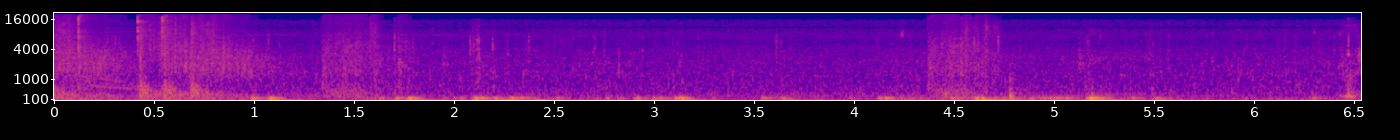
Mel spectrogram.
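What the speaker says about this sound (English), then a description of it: "Not sure where I'm getting shot from." Repeated gunfire in Turok 3: Remastered, a steady run of muffled shots and bursts spread across the clip, with a louder, sharper burst of fire partway through.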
